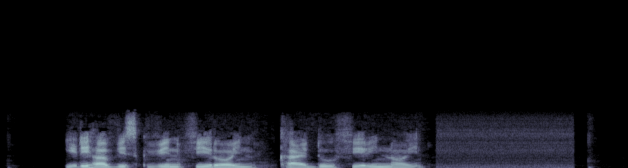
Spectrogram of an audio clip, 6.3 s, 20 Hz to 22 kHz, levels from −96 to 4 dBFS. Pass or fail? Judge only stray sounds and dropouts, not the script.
pass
